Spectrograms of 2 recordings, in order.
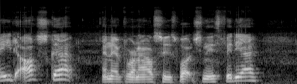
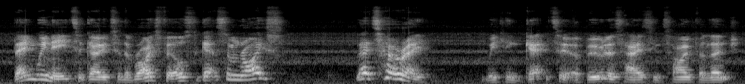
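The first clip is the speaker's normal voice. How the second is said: put-on animated children's story reading, high excited exclamations; picture-book narration; 4 semitones higher than usual. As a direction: read to little ones, pitch leaping between narration and exclamations. Reads picture book aloud to children.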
